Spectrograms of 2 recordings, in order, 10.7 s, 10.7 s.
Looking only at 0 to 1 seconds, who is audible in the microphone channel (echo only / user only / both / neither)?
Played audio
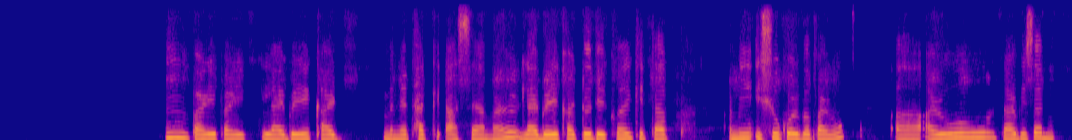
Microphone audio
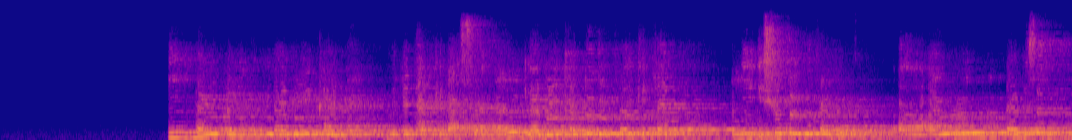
neither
